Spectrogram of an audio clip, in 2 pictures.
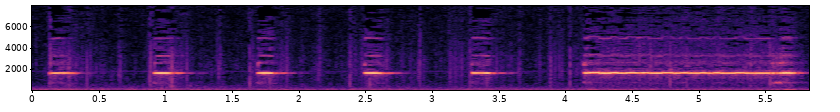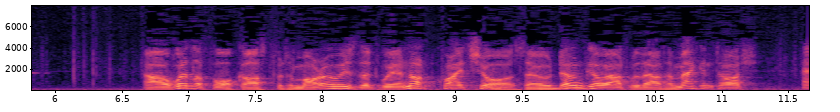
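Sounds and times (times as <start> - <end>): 
faint low hum: 0.0 - 11.6
radio time signal pips: 0.1 - 6.0
speech: 6.7 - 11.6.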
